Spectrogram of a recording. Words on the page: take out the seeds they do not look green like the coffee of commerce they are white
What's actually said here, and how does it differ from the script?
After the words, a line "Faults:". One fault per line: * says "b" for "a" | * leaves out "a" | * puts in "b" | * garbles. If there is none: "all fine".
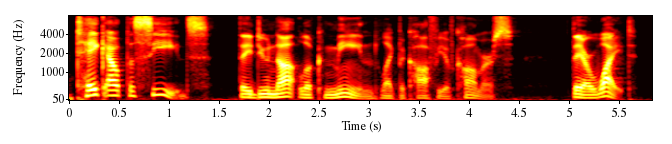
take out the seeds they do not look mean like the coffee of commerce they are white
Faults:
* says "mean" for "green"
